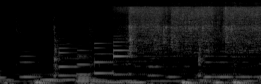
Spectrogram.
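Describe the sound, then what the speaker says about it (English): Cold water gushing from a kitchen tap into a pot of potatoes, a steady bright rush that starts after a moment of clattering and continues alone. "Cold water."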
